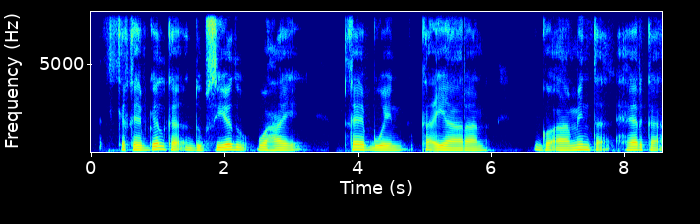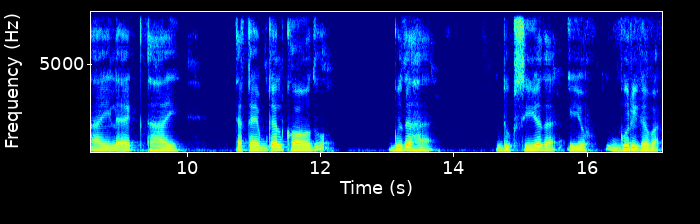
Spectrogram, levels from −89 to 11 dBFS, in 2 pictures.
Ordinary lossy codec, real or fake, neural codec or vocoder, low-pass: none; fake; codec, 16 kHz, 8 kbps, FunCodec, trained on Chinese and English, 25 frames a second; none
